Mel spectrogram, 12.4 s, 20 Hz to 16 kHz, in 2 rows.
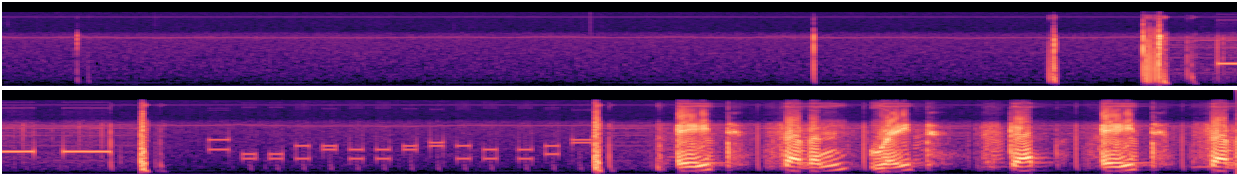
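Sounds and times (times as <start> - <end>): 
faint steady telephone line tone: 6.1 - 9.2
speech: 9.6 - 12.3.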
